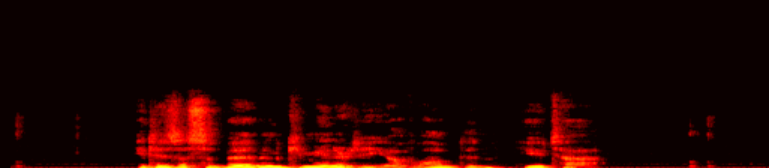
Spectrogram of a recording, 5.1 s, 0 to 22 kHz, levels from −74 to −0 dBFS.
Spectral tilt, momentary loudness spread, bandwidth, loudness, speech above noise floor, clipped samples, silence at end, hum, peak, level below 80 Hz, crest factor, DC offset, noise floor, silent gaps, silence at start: -7 dB/octave; 14 LU; 9.6 kHz; -24 LUFS; 38 dB; under 0.1%; 1.15 s; none; -10 dBFS; -56 dBFS; 16 dB; under 0.1%; -61 dBFS; none; 0.9 s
